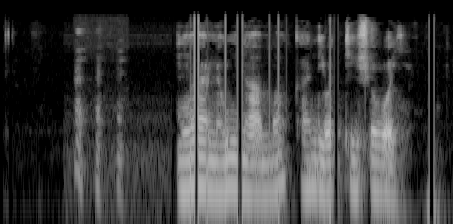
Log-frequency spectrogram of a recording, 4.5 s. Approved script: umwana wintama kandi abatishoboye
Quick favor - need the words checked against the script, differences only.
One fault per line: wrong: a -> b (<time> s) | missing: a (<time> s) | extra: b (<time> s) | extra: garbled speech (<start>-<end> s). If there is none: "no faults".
no faults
